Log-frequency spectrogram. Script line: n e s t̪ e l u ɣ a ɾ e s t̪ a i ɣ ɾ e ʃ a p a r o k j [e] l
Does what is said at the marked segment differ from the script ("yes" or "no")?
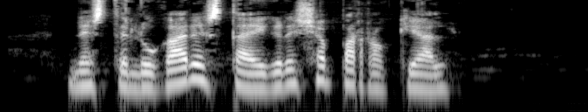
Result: yes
